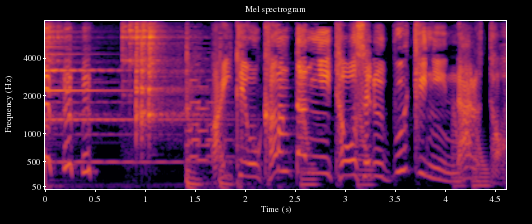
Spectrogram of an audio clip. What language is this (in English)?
Japanese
